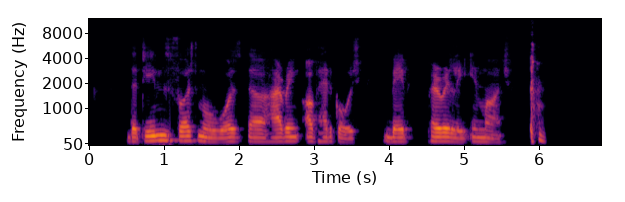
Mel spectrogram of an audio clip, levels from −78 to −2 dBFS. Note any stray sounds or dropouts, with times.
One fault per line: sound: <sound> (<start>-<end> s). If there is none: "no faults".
sound: cough (5.9-6.1 s)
